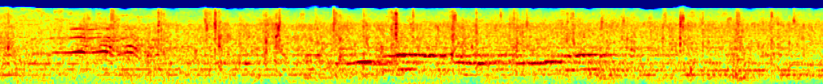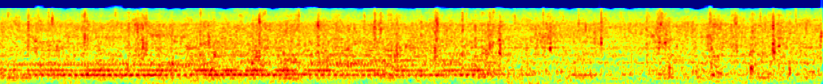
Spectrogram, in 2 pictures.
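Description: A horse whinnies and its hooves clop on a dirt road beside a wooden-wheeled carriage. Background music plays under it, holding a long note in the second half.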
